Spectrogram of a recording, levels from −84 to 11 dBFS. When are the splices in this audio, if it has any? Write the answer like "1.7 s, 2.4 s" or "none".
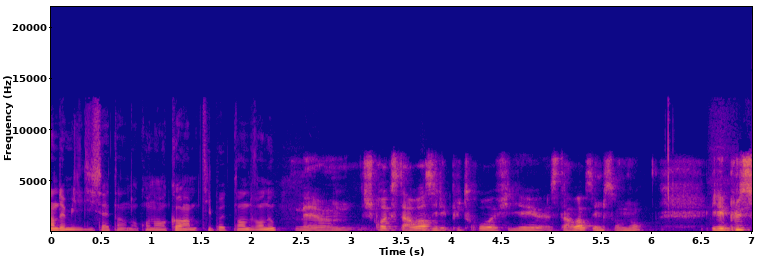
none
